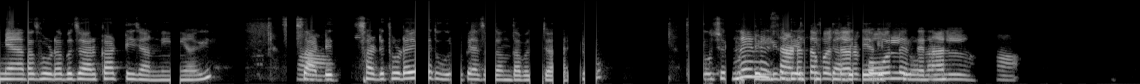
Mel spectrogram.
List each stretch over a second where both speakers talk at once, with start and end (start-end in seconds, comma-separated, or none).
7.9-9.5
